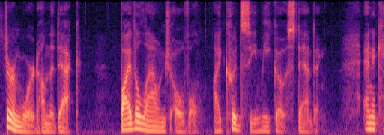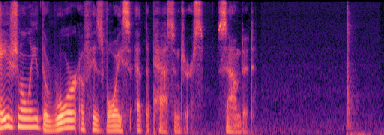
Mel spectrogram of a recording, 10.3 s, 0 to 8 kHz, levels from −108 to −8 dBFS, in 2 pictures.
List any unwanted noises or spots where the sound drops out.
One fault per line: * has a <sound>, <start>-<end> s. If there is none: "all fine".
* has a thud, 9.7-10.1 s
